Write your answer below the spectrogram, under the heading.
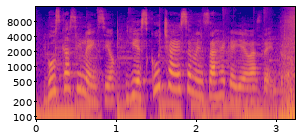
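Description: With music in the background, a woman speaks in a high pitch at a moderate pace with an upbeat tone. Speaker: radio host, speaker and business coach. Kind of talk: advice tips to camera. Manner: upbeat, friendly, conversational.

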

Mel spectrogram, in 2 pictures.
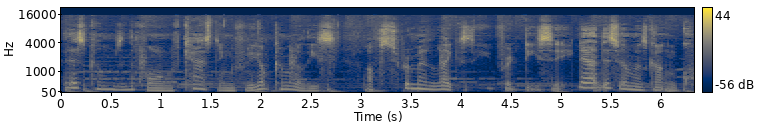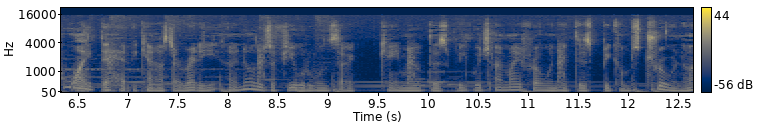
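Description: A soft-spoken man talks at a fairly quick pace with lively intonation and hardly any pauses, with clear music in the background. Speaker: YouTube news and entertainment commentator. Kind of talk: casual talk to camera, news commentary. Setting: late-night home recording. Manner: soft-spoken, ASMR style. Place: home room. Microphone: handheld.

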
